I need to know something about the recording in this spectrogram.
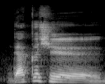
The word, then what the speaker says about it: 学習: 발음은 가크슈, 가크슈.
